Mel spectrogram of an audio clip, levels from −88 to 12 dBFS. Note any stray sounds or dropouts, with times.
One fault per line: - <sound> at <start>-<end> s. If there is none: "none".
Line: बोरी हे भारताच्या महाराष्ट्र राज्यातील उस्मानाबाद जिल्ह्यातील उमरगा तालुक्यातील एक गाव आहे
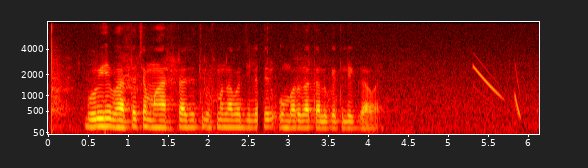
- dropout at 2.6-2.7 s
- chirp at 5.3-5.9 s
